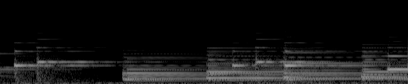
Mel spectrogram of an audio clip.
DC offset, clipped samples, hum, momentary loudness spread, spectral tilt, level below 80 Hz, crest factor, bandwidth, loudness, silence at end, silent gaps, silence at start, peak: under 0.1%; under 0.1%; none; 10 LU; -9 dB/octave; -60 dBFS; 16 dB; 5.8 kHz; -38 LUFS; 0 s; none; 0 s; -20 dBFS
